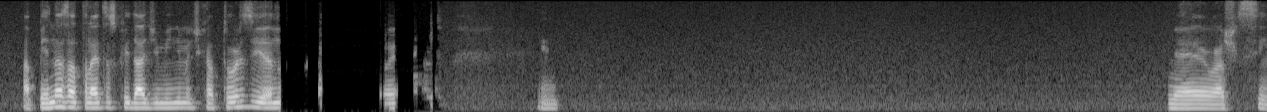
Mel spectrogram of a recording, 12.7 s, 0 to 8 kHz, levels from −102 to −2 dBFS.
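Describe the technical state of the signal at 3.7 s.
At 3.7 s the speech sits inside a stretch of speech suppressed in double talk, running from 2.80 to 4.39 s. The waveform collapses in broken chunks, dropping by as much as around 40 dB, and the spectrogram shows the harmonics fading and thinning, likely because the echo canceller mistook the talker for loudspeaker echo while both sides spoke.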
